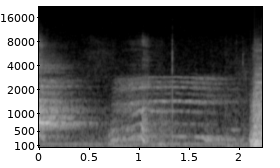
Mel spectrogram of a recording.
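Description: Short exclaimed words from a performer's voice in stage dialogue, one with a steep downward slide about halfway through.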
